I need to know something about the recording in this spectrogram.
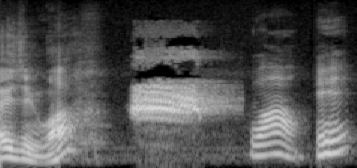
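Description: A single crow caw about half a second long, a little past half a second in, dropped in as a comic sound effect on a reaction shot.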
